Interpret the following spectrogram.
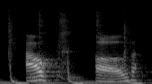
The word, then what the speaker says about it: out of: part out of now I didn't say out of I said out of now this is how most Americans will pronounce this that t sound in the middle actually warps to kind of a D sound now this is very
